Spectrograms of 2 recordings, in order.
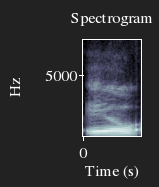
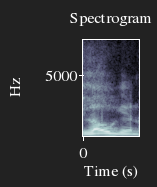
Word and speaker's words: Loughan: I can't remember how they was pronouncing that shit, but it's Tommy and his last name is spelled Loughan. So like Logan or something. He was a champ from 27 to 29, and he was cold with it, Kurt. I think his name is Lawlin.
